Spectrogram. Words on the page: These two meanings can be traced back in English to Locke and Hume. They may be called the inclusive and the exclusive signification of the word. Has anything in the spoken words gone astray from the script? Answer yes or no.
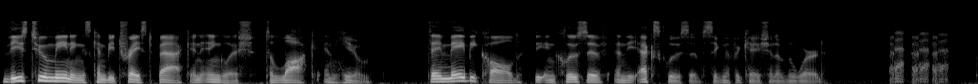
no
